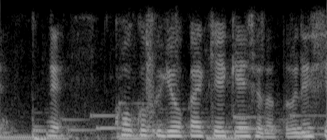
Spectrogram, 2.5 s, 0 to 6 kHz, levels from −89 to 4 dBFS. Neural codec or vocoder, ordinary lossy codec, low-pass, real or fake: none; Opus, 32 kbps; 5.4 kHz; real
